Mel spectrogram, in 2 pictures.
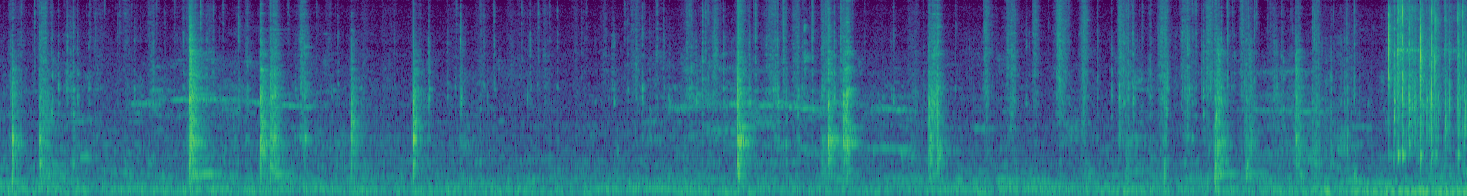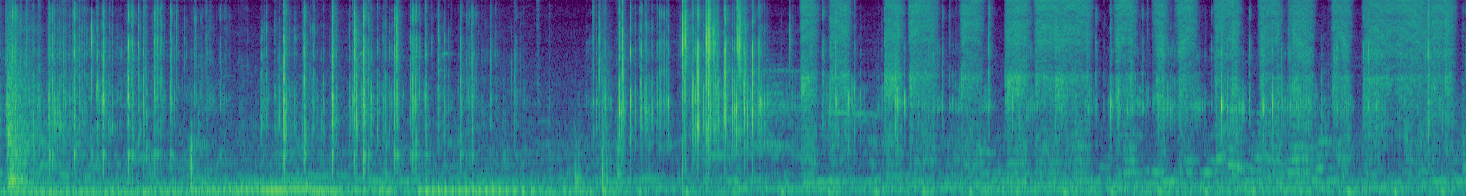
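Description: Aerosol spray-paint can: a few light handling clicks, then about halfway through a dense stretch of rattling as the can is shaken, then a loud hissing spray of paint followed by a run of short spray spurts.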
